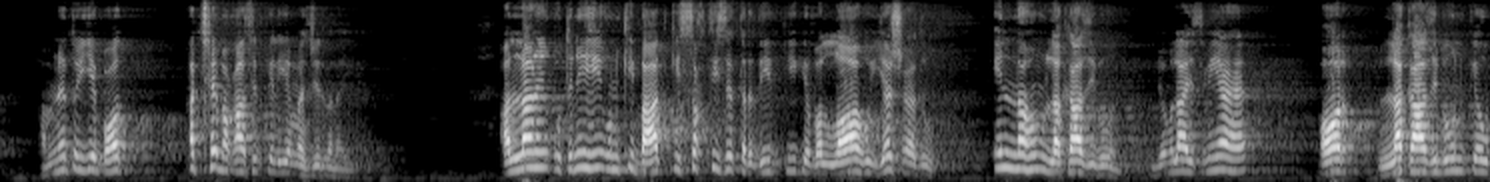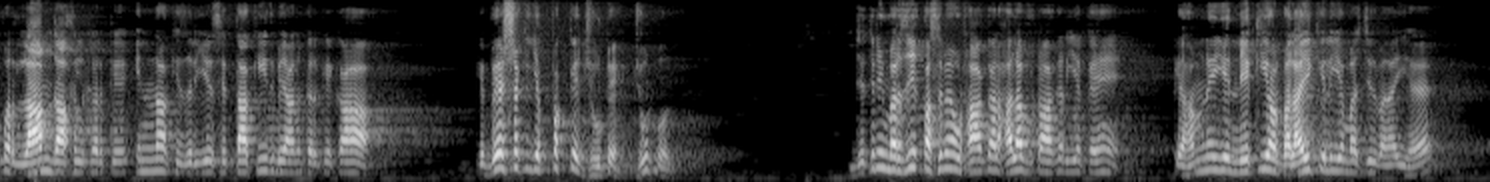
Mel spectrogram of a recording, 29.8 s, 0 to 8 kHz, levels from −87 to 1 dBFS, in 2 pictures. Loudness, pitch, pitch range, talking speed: -21 LUFS, 190 Hz, 170-215 Hz, 160 wpm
